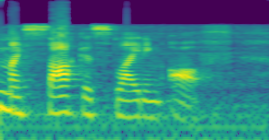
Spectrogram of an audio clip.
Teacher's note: notice how we put more emphasis on off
